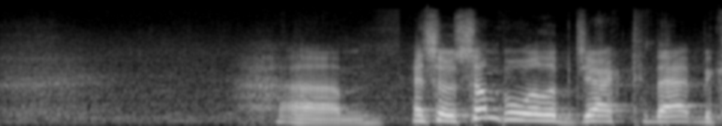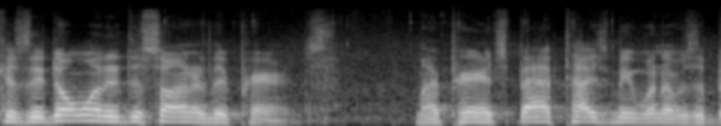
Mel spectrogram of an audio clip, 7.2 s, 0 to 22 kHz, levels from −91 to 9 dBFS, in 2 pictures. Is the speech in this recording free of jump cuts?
no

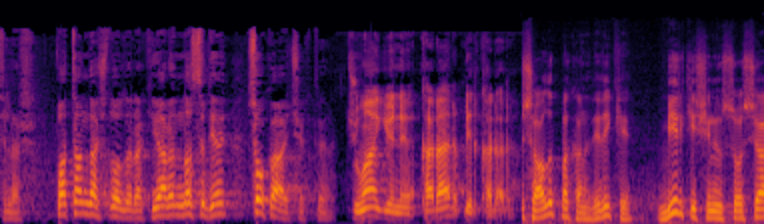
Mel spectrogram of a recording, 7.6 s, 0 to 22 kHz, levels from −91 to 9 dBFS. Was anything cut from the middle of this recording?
yes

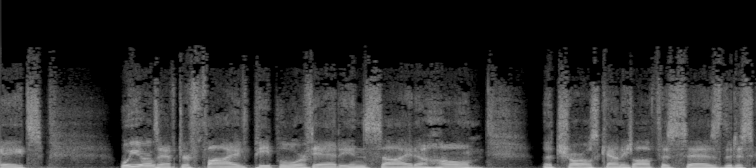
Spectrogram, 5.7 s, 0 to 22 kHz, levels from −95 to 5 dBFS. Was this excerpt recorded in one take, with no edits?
no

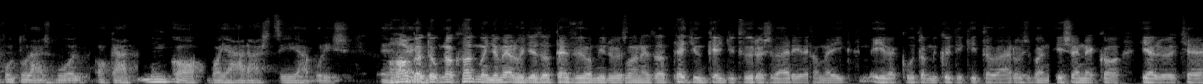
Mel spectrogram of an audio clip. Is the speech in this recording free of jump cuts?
no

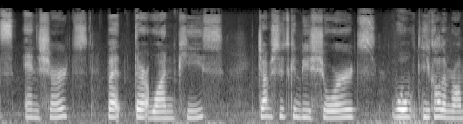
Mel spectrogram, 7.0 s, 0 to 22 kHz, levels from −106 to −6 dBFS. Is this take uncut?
no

